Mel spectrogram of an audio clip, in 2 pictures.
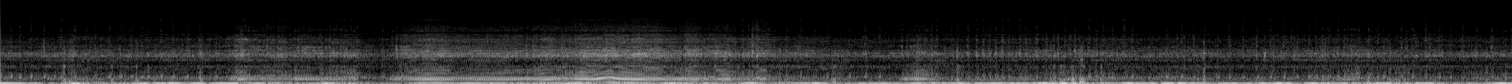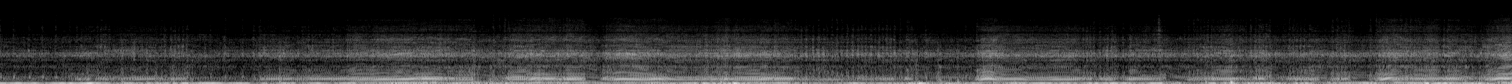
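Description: KTM dirt bike engine fitted with a SmartCarb carburettor, revving up and down over and over as the bike climbs rough single track. A low rumble runs underneath, with occasional sharp knocks as the bike bounces over rocks.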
